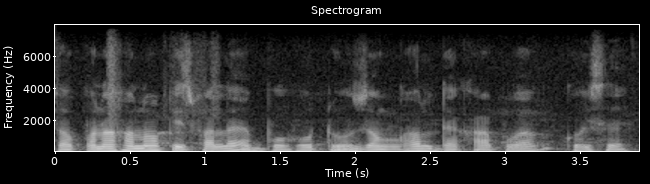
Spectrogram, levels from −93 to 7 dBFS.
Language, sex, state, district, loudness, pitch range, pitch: Assamese, male, Assam, Sonitpur, -20 LUFS, 110-130 Hz, 120 Hz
